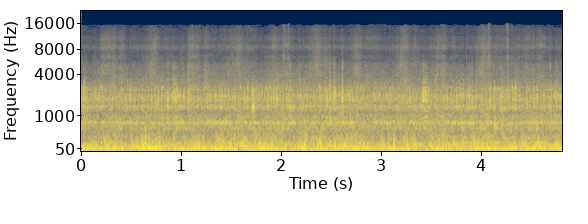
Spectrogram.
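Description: Fat-tyre bike rolling fast over a dirt trail, heard from a handlebar-mounted microphone: a steady rumble of tyre noise and wind on the microphone, with small clicks and rattles from the bike over bumps.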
